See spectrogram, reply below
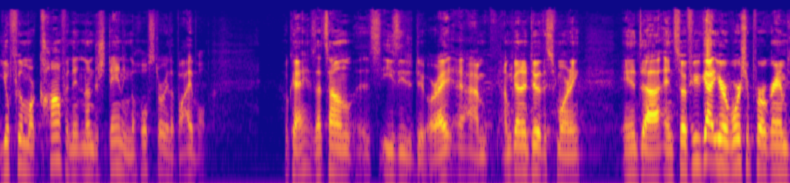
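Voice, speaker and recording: Long reverb trails this young man's mid-range voice as he preaches in the church sanctuary. He's a pastor giving an informal, talky sermon, somewhat nasal from a cold and peppered with casual fillers.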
